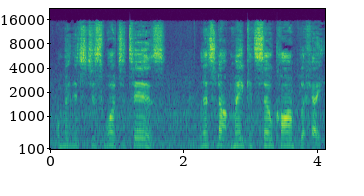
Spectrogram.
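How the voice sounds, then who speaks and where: A man with an American accent speaks at a fairly slow pace, high for a man. Noticeable background noise is audible. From Maryland, US. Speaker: internet radio host. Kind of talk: political rant monologue. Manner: animated.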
